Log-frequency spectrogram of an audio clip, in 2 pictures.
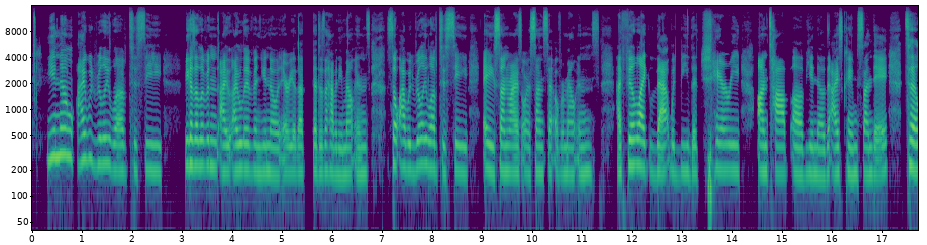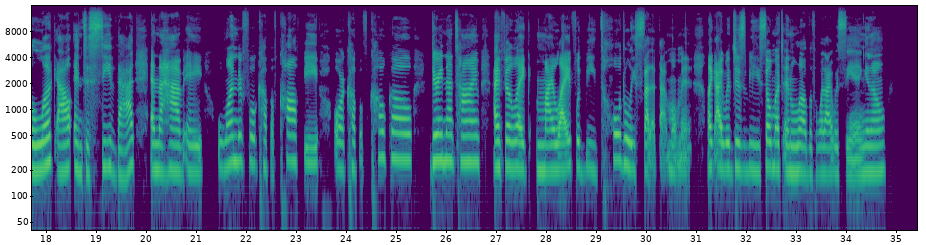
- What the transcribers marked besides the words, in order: other background noise
- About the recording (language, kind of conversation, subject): English, unstructured, What is the most beautiful sunset or sunrise you have ever seen?
- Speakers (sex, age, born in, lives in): female, 35-39, United States, United States; female, 55-59, United States, United States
